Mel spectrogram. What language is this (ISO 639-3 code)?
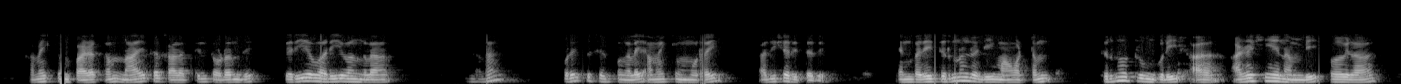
tam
